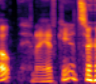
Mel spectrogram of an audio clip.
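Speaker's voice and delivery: put-on casual, nonchalant, offhand delivery. Retelling a character's line from a film: nonchalant Claudette imitation. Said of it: "Just very nonchalantly goes".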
